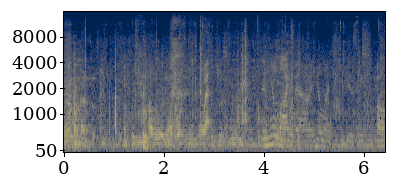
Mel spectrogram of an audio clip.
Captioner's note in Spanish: Conversaciones de fondo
